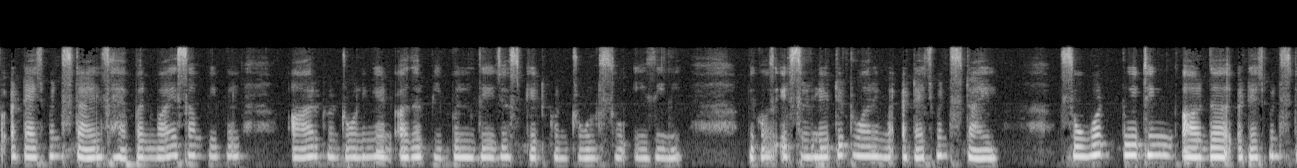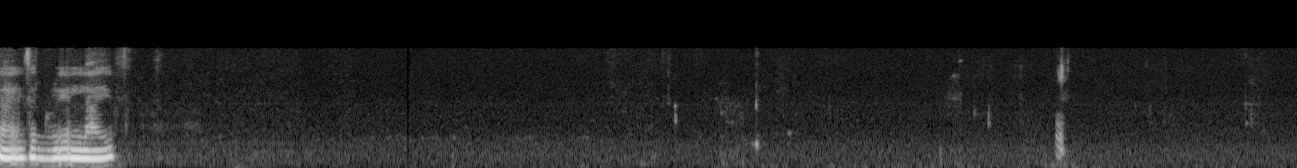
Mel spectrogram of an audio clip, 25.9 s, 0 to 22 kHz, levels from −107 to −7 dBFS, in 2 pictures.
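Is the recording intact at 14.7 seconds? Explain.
Yes, the audio is intact at 14.7 seconds, with no fault at that moment.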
